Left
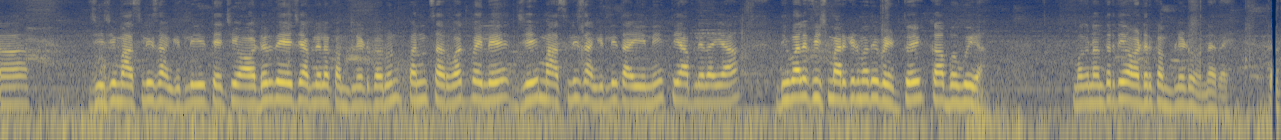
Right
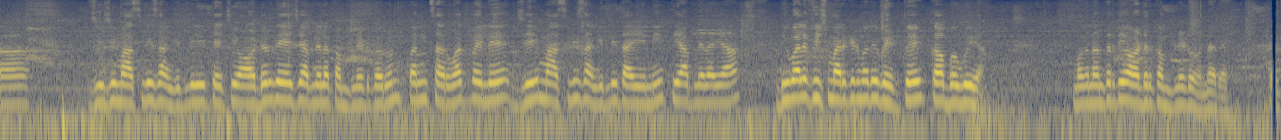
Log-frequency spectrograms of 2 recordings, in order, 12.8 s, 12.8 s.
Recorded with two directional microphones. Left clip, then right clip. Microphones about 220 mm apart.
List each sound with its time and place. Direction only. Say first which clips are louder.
1.2 s speech: right 1 dB; 10° right (ahead or behind)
